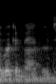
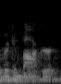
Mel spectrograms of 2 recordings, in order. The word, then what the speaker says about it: Rickenbacker: He used to play a Rickenbacker too, or Rickenbacker, depending on how British you want to get on the proper enunciation or pronunciation.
